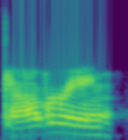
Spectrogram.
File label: covering friend, swat fem; vo; Counter Strike Model Pack; CS:GO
